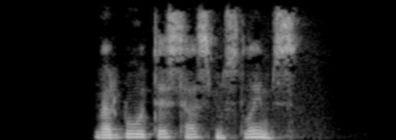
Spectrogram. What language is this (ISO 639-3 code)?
lav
